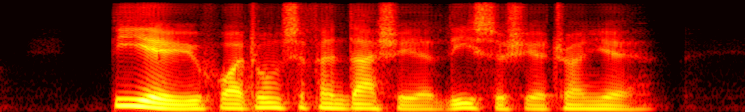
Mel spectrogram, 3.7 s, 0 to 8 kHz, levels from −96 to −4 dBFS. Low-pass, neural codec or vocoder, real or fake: 7.2 kHz; codec, 16 kHz, 0.2 kbps, FocalCodec; fake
